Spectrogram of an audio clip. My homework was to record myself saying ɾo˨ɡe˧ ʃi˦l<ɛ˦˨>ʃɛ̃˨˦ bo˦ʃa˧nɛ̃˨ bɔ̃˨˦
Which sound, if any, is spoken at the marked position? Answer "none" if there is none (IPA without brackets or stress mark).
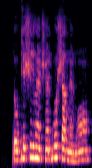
ɛ̃˦˨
